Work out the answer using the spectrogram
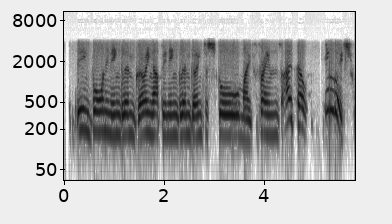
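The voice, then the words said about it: English accent. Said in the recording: “I still got my English accent.”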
